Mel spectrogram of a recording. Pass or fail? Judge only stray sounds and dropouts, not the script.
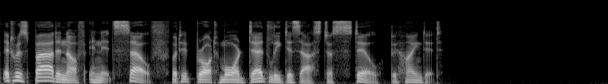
pass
